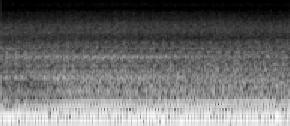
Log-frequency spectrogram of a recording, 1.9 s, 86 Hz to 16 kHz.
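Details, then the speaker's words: Restored Mitsubishi 3000GT VR4 idling after a bolt was tightened: steady, even, low rumble but still sitting high. It had been above 2000 rpm before; the owner suspects something left unplugged. "I mean still idle a little high before I blow the o2 sensor and it was idling above two grand"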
